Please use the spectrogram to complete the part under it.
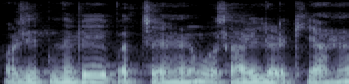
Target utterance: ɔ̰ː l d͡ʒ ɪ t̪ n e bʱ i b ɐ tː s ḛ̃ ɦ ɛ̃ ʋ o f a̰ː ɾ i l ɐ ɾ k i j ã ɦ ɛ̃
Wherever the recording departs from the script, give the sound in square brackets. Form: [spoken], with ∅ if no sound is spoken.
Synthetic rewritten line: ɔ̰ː [ɾ] d͡ʒ ɪ t̪ n e bʱ i b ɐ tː [ʃ] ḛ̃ ɦ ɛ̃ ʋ o [s] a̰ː ɾ i l ɐ [ɽ] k i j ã ɦ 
